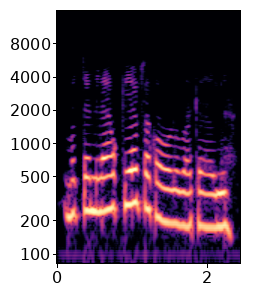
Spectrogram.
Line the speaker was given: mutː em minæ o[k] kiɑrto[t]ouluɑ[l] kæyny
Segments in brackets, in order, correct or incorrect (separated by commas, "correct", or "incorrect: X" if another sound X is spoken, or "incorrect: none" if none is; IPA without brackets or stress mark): correct, incorrect: k, incorrect: none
